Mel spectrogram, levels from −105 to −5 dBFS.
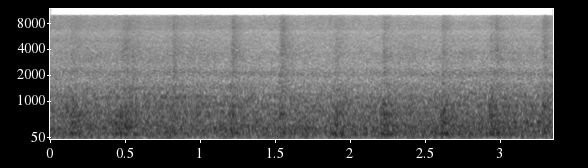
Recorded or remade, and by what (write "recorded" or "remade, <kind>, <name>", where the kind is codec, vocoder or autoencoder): remade, autoencoder, DAC-VAE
